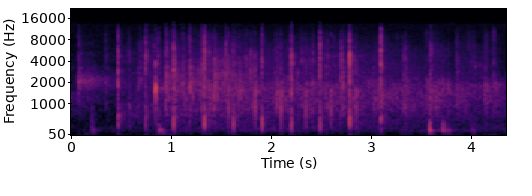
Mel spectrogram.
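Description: Audience applauding: many pairs of hands clapping in a dense, steady patter.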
